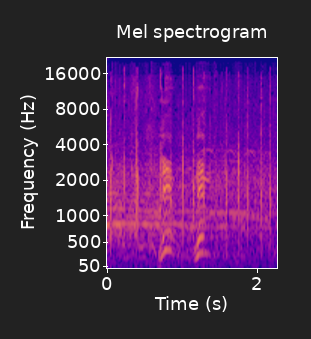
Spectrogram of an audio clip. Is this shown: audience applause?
yes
